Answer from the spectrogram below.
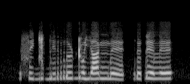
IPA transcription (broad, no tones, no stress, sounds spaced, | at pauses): s ɛ ɟ ɔ b e r o ɖ ɔ j a ŋ͡m ɛ | ɾ œ ɗ ɛ l ɛ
